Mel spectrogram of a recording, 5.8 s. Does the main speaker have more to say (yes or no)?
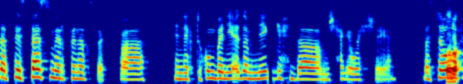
yes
